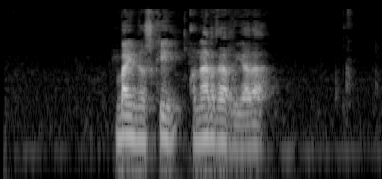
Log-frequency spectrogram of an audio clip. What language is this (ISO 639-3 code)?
eus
